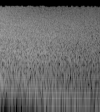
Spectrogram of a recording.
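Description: A hiss of noise that fades steadily away, the closing noise effect of an electronic DJ mix, with no beat or bass left under it.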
